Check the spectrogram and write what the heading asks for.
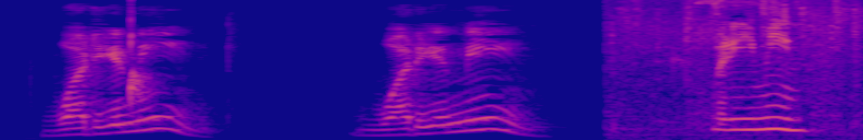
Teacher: La entonación se va a caer al final de esta pregunta.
